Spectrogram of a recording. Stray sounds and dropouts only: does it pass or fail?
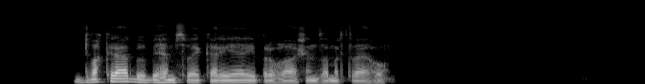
pass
